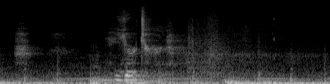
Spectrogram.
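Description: A young woman speaks quietly.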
